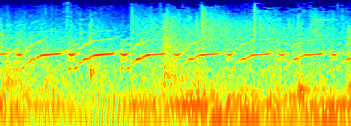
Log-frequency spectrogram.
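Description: Electronic alarm sounding: a short rising chirp repeated rapidly, about four times a second, over a low steady hum.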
